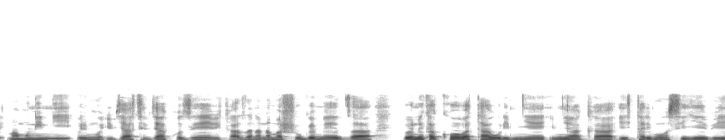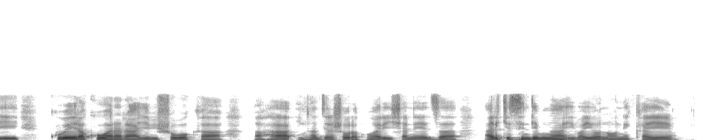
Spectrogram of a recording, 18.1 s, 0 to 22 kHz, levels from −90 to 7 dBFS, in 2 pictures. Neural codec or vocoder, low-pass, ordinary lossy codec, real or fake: none; 7.2 kHz; MP3, 64 kbps; real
